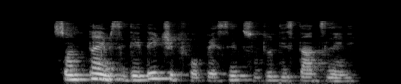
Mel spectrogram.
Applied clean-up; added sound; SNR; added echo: neural mask model Resemble Enhance denoiser.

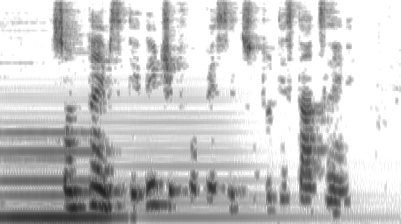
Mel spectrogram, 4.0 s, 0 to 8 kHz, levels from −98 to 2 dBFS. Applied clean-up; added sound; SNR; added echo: classical method spectral subtraction.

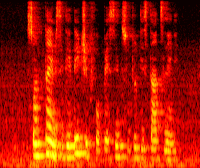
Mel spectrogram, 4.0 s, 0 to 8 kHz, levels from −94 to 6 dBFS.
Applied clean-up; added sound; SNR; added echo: none; none; none; none.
